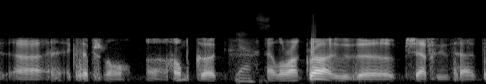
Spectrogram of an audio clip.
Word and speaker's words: Laurent Gras: Taste test Mitchell Davis and Laurent Gras' Pigs in a Blanket? – I think you get $1 million just for pronouncing Laurent Gras' name so well.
